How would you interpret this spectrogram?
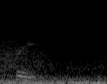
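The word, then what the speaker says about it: hrī: The way you see it, if you see it in books, it's H-R-I. How you pronounce it is Cree. So the C is not there.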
